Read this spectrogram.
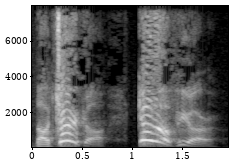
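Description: A man's voice: very high-pitched, huge pitch swings, unhurried, a little mellow, slightly rough, pitched above the performer's own voice, full character voice. A man playing an exasperated, nagging household disciplinarian in an amateur improvised comedy skit, repeating himself as he scolds. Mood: angry, exasperated.

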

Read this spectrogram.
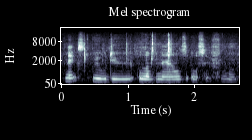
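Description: A young woman with a croaky voice casually showing nail polish at her desk at home, rambling with lots of ums. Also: mid-range voice, flat delivery, measured pace. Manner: chatty, rambling with many ums. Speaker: beauty vlogger. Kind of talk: casual product demo. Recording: home recording with clear background noise.

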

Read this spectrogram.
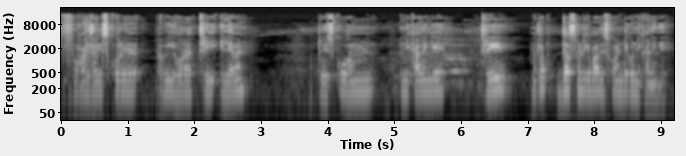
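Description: A man's voice: fairly high pitch, flat delivery, moderate pace, a little mellow. A young adult man chatting casually and informally to his viewers, as a vlogger talking into a phone. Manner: informal, addresses viewers as friends. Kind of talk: casual vlog chat to camera. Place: in and around a home, indoors and outdoors. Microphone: phone at arm's length. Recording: noisy handheld phone recording.

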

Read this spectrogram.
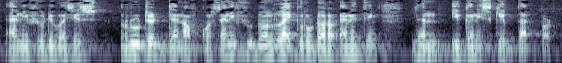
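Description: A man's voice: mid-range voice, fairly even intonation, fairly quick, darkish tone. Man narrating an informal tech tutorial.

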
